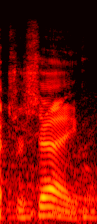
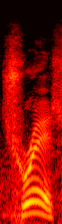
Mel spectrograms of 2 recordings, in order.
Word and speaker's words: Trichet: Big run there by Trichet. It's actually pronounced Trish.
